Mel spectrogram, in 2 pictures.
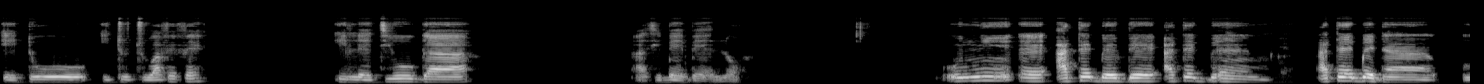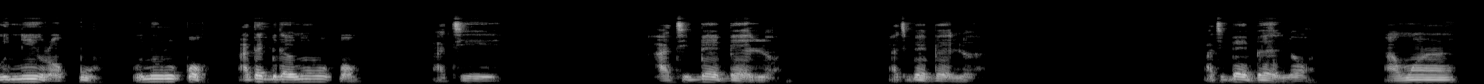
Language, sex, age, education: Yoruba, male, 30-45, tertiary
